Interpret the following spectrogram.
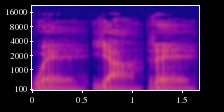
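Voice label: "weyare", concatenated syllables; Affixing experiment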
